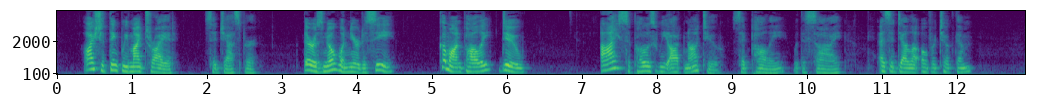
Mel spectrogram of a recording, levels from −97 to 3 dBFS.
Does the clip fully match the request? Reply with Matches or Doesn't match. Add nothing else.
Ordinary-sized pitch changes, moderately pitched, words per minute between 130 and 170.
Matches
